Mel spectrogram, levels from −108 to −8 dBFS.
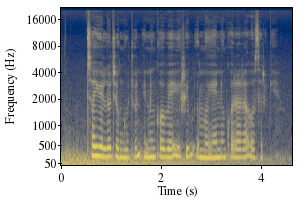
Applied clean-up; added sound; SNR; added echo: none; Fire; 9 dB; none.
